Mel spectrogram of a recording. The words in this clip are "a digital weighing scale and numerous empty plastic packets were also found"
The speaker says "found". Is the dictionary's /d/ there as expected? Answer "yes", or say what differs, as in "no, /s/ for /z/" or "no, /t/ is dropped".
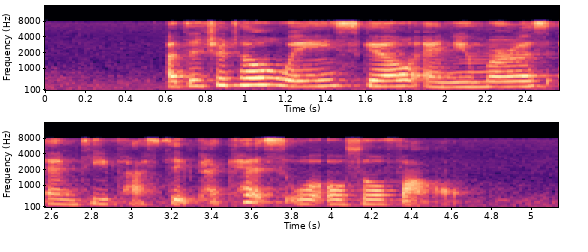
no, /d/ is dropped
